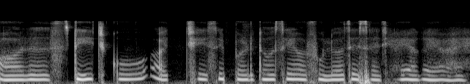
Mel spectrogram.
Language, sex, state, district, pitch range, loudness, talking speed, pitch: Hindi, female, Haryana, Jhajjar, 210-235 Hz, -18 LUFS, 165 wpm, 225 Hz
